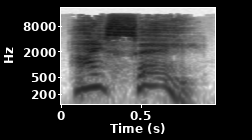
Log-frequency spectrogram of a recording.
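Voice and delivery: very high, startled exclamation; excited cry. A narrator's reading. Henry startled by the sleeping baby, excited cry. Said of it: "he cried excitedly".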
